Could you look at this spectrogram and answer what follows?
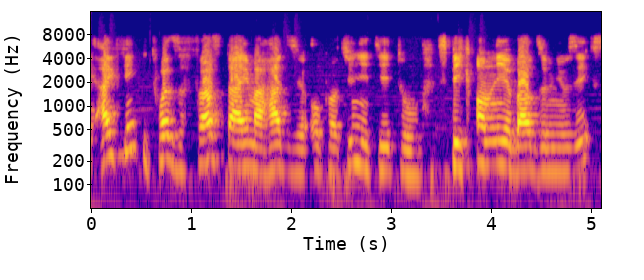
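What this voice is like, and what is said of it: Strong non-native English accent. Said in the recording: “my horrible accent and my English uh, was not very good today”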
